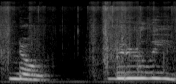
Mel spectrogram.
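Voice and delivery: loud, shocked protest; real burst of dismay. Real, not acted. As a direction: cry out in disbelief at the damage. Discovers damage right after declaring safety.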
